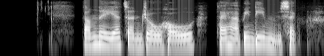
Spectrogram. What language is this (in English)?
Cantonese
